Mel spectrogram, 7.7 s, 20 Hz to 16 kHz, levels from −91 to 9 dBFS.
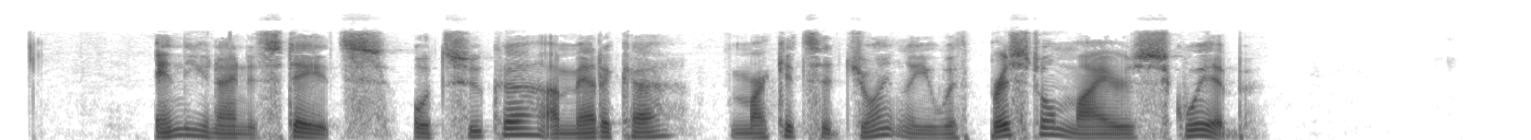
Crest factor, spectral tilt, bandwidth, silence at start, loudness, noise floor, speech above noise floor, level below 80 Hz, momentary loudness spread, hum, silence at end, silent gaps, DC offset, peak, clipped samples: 22 dB; -5 dB/octave; 7.2 kHz; 0.8 s; -21 LUFS; -84 dBFS; 63 dB; -50 dBFS; 7 LU; none; 1.4 s; none; under 0.1%; -2 dBFS; under 0.1%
